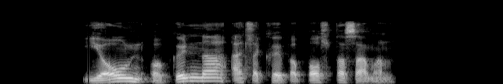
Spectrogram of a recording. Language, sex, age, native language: Icelandic, male, 30-39, Icelandic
